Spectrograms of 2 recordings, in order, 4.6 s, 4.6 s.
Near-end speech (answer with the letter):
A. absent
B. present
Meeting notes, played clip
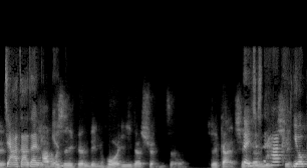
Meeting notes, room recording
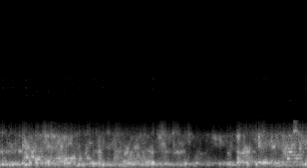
B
